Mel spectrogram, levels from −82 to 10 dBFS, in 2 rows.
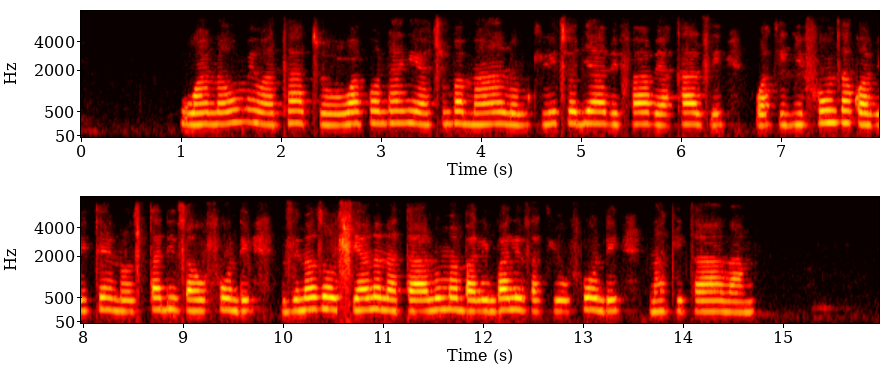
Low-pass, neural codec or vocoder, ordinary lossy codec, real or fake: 7.2 kHz; none; Opus, 32 kbps; real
